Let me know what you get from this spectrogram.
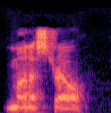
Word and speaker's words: Monastrell: Well, on that note, everybody out there, when you buy these books, go to Amazon or Montrestrel directly. How do you say it? – Monastrell. – Monastrell. I knew I was saying that wrong.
